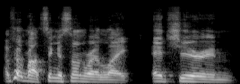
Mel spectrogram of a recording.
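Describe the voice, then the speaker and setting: A man talks at a brisk clip in a medium-pitched voice. He sounds like a podcast co-host in relaxed conversation, with informal, slangy phrasing and the odd swear word. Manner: informal slangy speech with profanity. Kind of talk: casual chat.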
